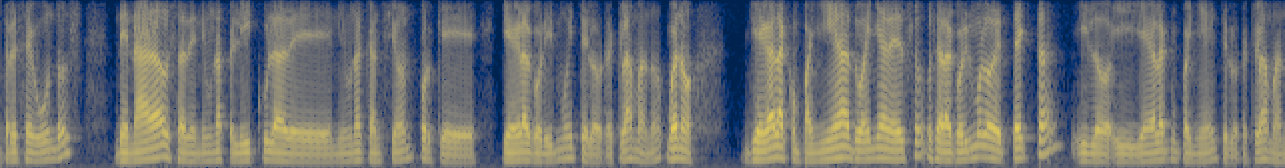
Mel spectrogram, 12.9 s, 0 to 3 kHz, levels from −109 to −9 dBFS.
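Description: Aliasing runs through the whole speech clip. The audio was downsampled with no filter first, so content above 3 kHz folds back as false, unrelated tones roughly 25 dB below the speech, which fits a drop to a 6 kHz rate. Sibilants turn gritty and metallic where plain band-limiting would only sound dull.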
